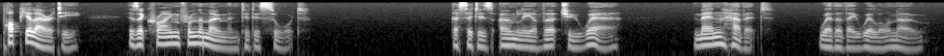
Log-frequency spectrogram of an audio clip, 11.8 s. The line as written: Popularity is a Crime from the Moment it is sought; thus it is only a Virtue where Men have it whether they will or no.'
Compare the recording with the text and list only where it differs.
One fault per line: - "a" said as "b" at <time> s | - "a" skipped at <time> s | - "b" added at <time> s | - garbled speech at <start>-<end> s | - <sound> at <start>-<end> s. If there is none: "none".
none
